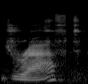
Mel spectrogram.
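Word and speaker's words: draught: word drought right draft sometimes the GH I don't know why you know sometimes it can be pronounced with the F sound like the word laugh for example laughter laugh you know that's spelled GA so again here drought you know it looks you know if for for an English learner to know that this word is pronounced draft that's just that's just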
